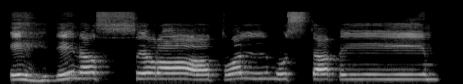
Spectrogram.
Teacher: इस्तिआला का मतलब होता है मोटा अदा करना, हालांकि जेर है सौद के नीचे फिर भी उसको मोटा पढ़ेंगे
